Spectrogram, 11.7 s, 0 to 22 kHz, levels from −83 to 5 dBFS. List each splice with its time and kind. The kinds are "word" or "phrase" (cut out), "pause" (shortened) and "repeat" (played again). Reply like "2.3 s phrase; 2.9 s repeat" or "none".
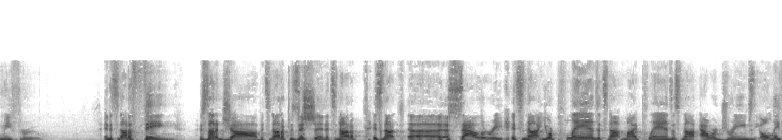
2.8 s pause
